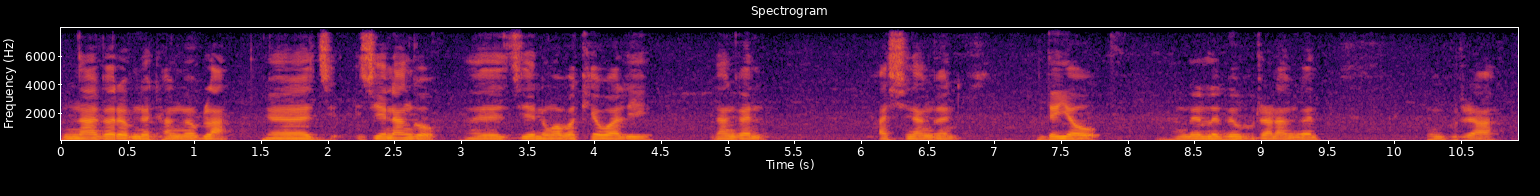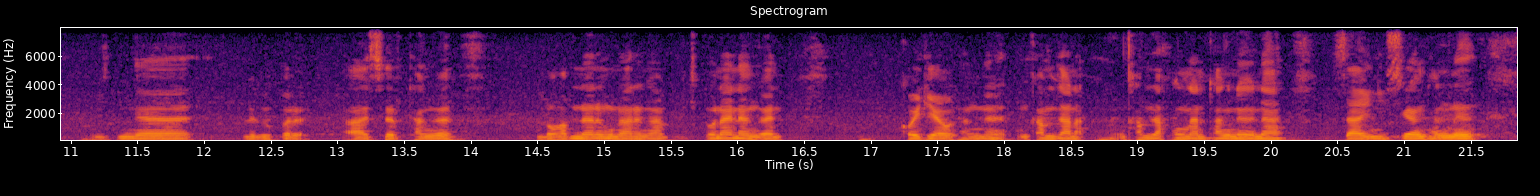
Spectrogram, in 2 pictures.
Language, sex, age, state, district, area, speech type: Bodo, male, 18-30, Assam, Kokrajhar, rural, spontaneous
